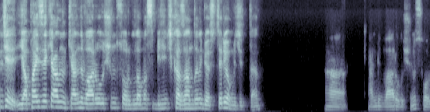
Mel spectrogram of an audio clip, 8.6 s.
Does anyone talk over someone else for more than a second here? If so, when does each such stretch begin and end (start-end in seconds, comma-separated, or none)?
none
